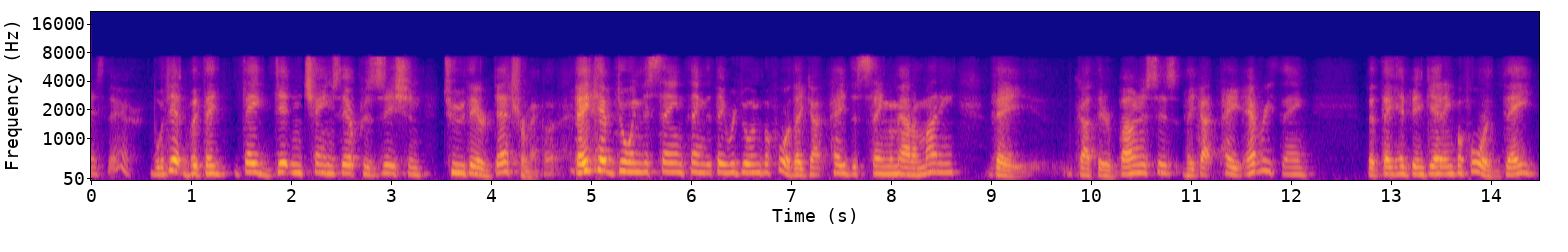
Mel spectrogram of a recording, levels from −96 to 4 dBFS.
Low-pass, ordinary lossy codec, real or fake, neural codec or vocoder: 7.2 kHz; AAC, 32 kbps; fake; codec, 16 kHz, about 1 kbps, DyCAST, with the encoder's durations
